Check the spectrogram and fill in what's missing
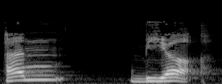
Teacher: نون قلب به میم میشه · Term: اقلاب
